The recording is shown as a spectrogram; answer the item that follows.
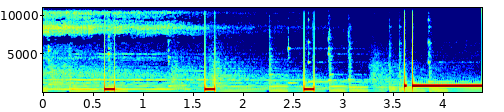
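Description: Workout interval timer counting down: three short beeps a second apart, then one longer, higher beep near the end that marks the start of the next work interval, over background music.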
